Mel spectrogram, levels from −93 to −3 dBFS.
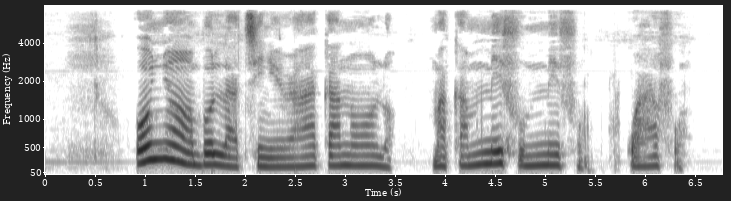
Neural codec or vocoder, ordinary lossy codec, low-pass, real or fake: none; MP3, 48 kbps; 7.2 kHz; real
